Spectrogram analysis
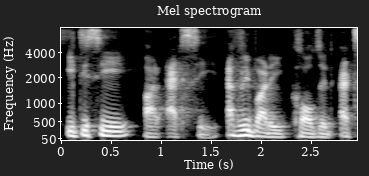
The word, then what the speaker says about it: etc: etc are at c at c. etc are at c. The professionals would always pronounce as at c.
